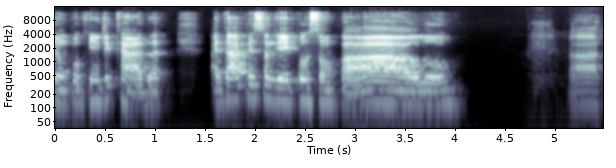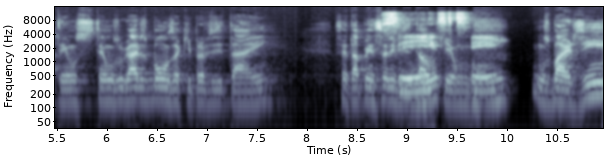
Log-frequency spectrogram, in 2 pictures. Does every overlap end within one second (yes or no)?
no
